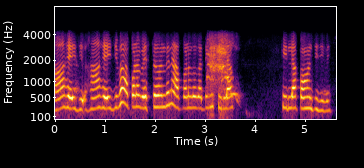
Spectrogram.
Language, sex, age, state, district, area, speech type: Odia, female, 30-45, Odisha, Sambalpur, rural, conversation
